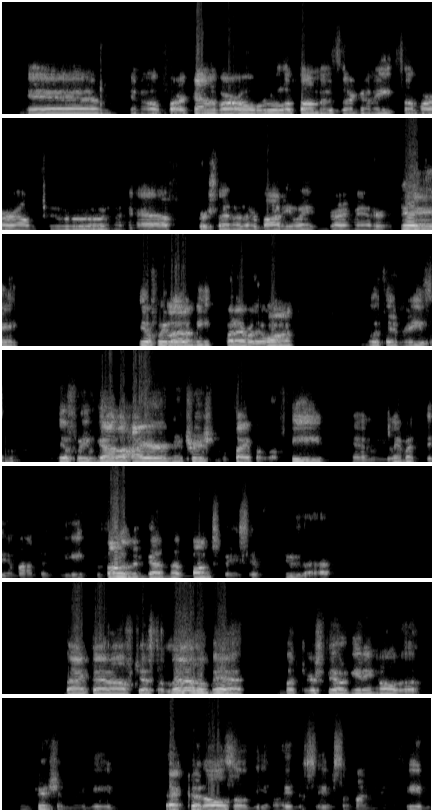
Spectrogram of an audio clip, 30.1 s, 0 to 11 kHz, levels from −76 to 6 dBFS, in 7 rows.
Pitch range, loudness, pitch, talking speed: 130-145 Hz, -26 LUFS, 140 Hz, 205 wpm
